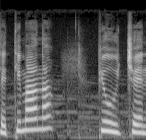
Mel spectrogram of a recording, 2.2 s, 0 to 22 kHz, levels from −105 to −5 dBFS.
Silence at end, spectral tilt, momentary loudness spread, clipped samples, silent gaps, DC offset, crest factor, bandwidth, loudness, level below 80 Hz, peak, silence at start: 0 s; -2.5 dB/octave; 11 LU; under 0.1%; none; under 0.1%; 20 dB; 16 kHz; -22 LUFS; -62 dBFS; -4 dBFS; 0 s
